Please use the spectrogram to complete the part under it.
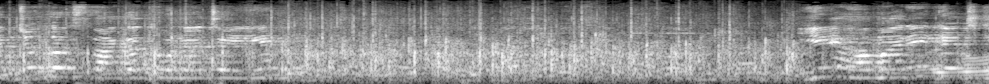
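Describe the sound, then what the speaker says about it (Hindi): Spectators at a celebration for the Kharatar Gachchh founding day cheer on children with a burst of clapping, mid-loud and continuous, while a voice talks over the start and end. "तालियों के द्वारा एक बार इन बच्चों का स्वागत होना चाहिए।"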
